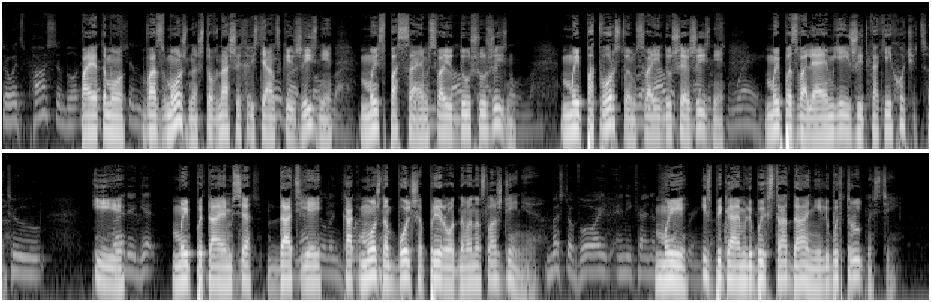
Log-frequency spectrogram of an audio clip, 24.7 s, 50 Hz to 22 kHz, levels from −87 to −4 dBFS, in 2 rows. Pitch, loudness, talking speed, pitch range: 110 Hz, -20 LUFS, 95 wpm, 100-125 Hz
